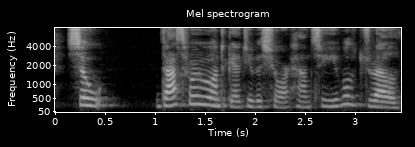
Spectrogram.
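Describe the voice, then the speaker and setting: Somewhat breathy, a woman's voice has a fairly high pitch, a dark, mellow tone and ordinary pitch variation. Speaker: shorthand teacher. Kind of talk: lesson to students. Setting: recorded video lesson.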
